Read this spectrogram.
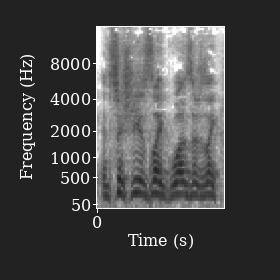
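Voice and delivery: normal talking voice

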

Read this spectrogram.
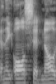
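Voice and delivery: normal talking voice

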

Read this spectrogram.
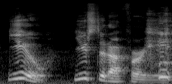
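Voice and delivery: high, loud, punchy "You!"; spring the answer like a punchline; emphatic reveal. Retold or imitated. Imitating the doctor's big reveal about who stood up, loud and high. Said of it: "waiting to see if you would say it like that".

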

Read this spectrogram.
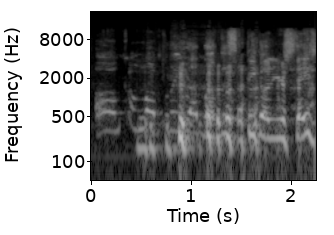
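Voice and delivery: high-pitched, comic begging; pleading inner voice. Retold or imitated. Secretly begging to speak on the stage, hammed-up pleading. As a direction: beg in a squeaky, hammed-up inner voice. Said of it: "Inside, I was like".

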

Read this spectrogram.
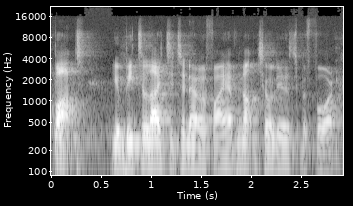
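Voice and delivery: ordinary talk

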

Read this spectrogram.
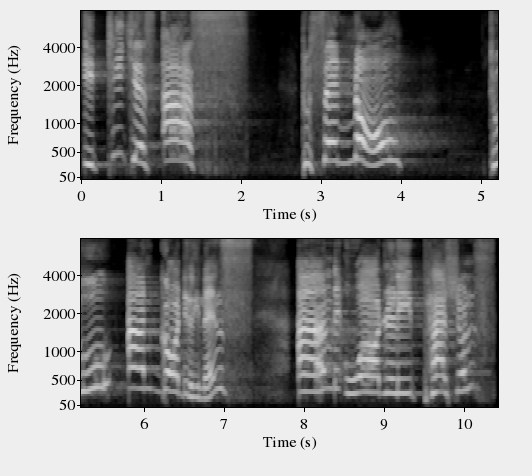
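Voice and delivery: slow, loud emphatic scripture reading; preaching at full force. Real, not acted. Preacher proclaiming scripture to the congregation. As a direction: hammer out each phrase slowly.

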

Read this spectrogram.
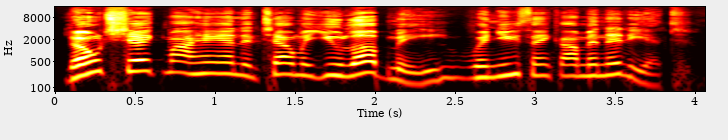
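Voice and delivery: ordinary talk

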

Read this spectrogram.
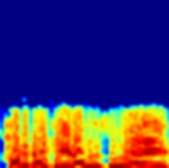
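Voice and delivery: high, loud mock-hysterical wail; retold freak-out. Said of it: "I'm, like, freaking out".

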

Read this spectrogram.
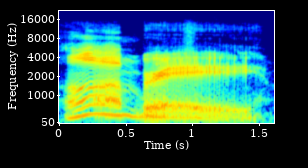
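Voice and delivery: high, strained grizzled cowboy. Pretend. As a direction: drag the word out, weathered and rough. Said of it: "do it in a grizzled voice".

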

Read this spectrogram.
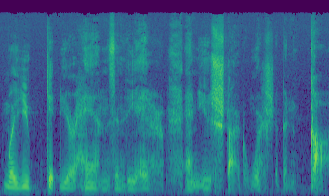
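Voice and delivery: slow, hushed command through the teeth; low whisper, every word drawn out; menacing order. Retold or imitated. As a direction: imitate a fierce woman's whispered threat. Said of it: "fire flies out of her eyes".

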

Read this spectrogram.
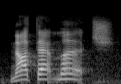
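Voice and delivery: wry downplay. Real, not acted. High, slow and wry.

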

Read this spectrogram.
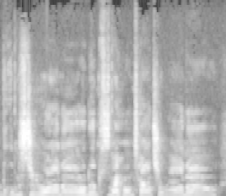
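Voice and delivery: high imitation, "Toronto" run together like "Toranno"; chirpy imitation of her casual Toronto; bright tourist-guide mock voice; mock Tanya on the bus. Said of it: "she's like".

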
